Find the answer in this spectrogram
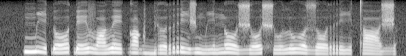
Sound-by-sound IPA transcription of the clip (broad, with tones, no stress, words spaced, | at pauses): mi˥˩ɗo˩˥ ɗe˩˥vɒ˨ðe˥˩ɡɒ˥˩ɡ bʲo˨ ri˥˩ʒmi˨no˥˩ ʒo˩˥ʃu˨lu˥˩o̯ zo˨ri˥˩tɒ˥˩ʒ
